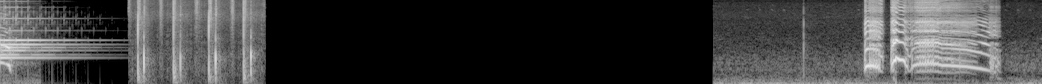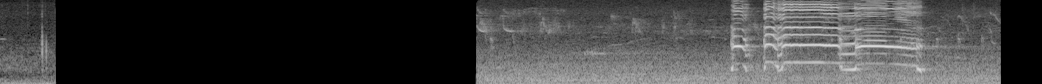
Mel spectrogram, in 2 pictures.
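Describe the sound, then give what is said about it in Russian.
A rooster crows twice, each call a loud, ragged cock-a-doodle-doo rising over a low rumbling background, separated by silences, after a few sharp clicks and ringing dings at the start. “Петух. Петух.”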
